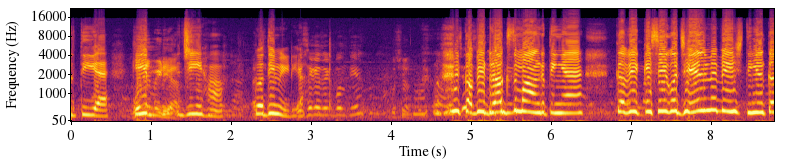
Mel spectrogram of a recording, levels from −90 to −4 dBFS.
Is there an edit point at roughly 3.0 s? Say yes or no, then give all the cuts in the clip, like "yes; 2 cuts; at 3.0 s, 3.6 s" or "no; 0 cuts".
no; 0 cuts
